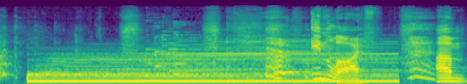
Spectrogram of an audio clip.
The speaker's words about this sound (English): Let's play the music. Play the gong.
